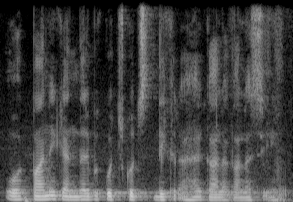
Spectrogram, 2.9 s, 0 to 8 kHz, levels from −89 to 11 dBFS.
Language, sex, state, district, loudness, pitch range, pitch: Hindi, male, Odisha, Khordha, -19 LUFS, 105-125 Hz, 120 Hz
